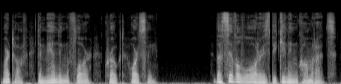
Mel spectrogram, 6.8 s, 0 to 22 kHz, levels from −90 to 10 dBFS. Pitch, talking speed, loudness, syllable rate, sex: 95 Hz, 105 wpm, -17 LUFS, 4.5 syllables/s, male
